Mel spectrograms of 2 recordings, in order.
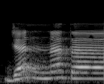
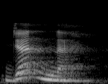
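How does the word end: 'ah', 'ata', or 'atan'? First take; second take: ata; ah. First: The word ends with an open 'ata' sound. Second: The word ends with a short 'ah' sound. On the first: The speaker calls it wrong. "bukan pula dibaca jannata. Tidak seperti itu" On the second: The speaker calls it right. "tapi jannah"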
